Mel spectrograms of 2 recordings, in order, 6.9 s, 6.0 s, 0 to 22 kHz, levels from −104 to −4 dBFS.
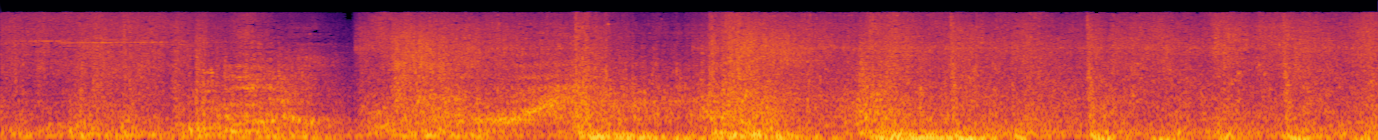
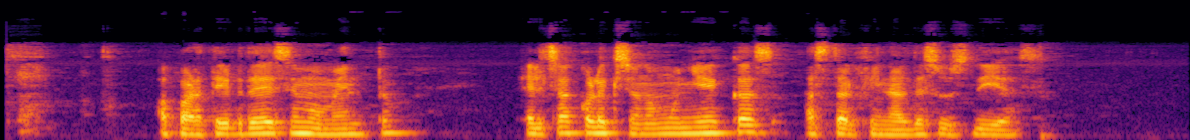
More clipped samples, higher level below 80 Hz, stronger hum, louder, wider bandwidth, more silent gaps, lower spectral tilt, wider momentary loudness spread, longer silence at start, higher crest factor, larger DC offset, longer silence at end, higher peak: neither; first, -28 dBFS vs -50 dBFS; neither; second, -23 LUFS vs -16 LUFS; first, 16.5 kHz vs 7.4 kHz; neither; about the same, -3.5 dB/octave vs -4 dB/octave; second, 6 LU vs 13 LU; about the same, 0 s vs 0.05 s; about the same, 16 dB vs 18 dB; neither; second, 0 s vs 0.7 s; second, -6 dBFS vs -2 dBFS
